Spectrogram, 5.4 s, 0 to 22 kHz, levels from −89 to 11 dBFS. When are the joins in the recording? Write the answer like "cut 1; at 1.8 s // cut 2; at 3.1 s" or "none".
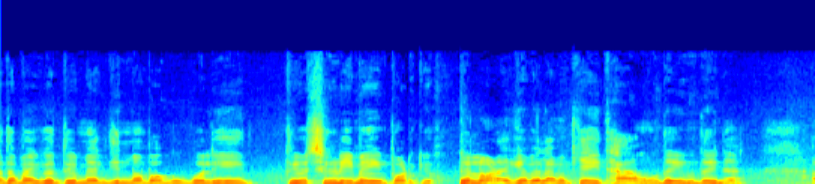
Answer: cut 1; at 2.9 s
